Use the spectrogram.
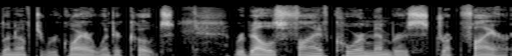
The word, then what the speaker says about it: Rebel: the Baroque Ensemble Rebel the accent is on the second syllable is named after French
